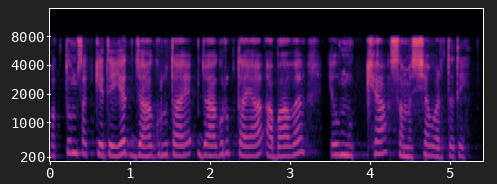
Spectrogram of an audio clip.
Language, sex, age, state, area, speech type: Sanskrit, female, 18-30, Rajasthan, rural, spontaneous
